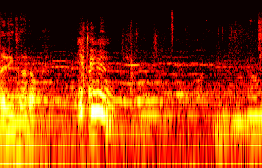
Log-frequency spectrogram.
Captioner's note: woman clears throat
